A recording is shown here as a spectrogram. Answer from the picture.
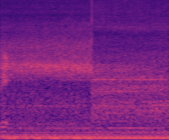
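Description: Steady low engine drone and road noise of heavy trucks climbing a hill, heard at close range from a moving vehicle alongside them.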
